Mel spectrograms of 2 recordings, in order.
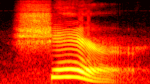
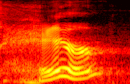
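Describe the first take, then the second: First: The name begins with an sh sound. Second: The name begins with an h sound. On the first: "for the Portuguese Spanish, it also could be translated as share" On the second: "It could be said as hair"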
